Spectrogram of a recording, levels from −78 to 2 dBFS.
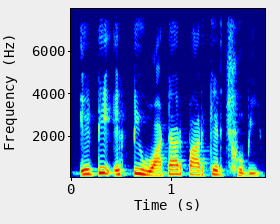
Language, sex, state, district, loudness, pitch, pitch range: Bengali, male, West Bengal, Cooch Behar, -13 LUFS, 195 Hz, 165-210 Hz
